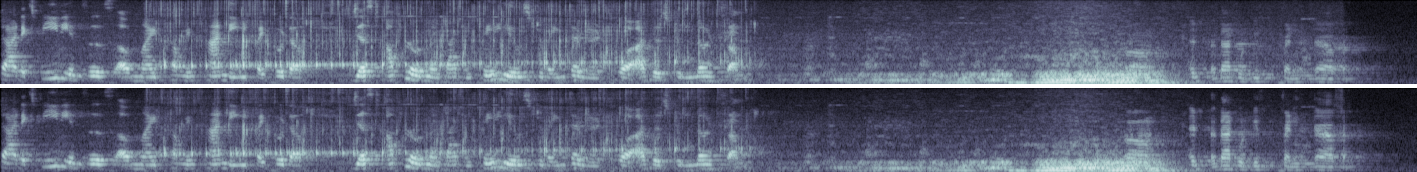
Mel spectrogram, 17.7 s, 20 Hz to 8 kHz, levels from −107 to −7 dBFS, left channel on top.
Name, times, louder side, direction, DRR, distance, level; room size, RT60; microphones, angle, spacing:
voice 1, 0.0-3.9 4.4-9.3 10.4-14.6, left 2 dB, 30° left, 0.6 m, -29 dB
sound 1, 1.8-9.4, left 5 dB, 70° left, 0.8 m, -36 dB
voice 2, 14.0-14.4 14.9-15.8 16.0-16.8, right 2 dB, 50° right, 2.0 m, -38 dB
29.0 x 17.5 x 7.2 m
head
